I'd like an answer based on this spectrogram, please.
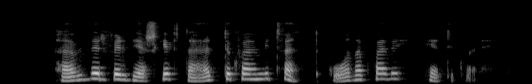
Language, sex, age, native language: Icelandic, female, 30-39, Icelandic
